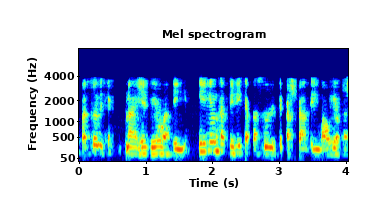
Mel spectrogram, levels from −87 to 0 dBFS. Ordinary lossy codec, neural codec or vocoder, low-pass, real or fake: AAC, 16 kbps; codec, 44.1 kHz, 3.4 kbps, Pupu-Codec; 7.2 kHz; fake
